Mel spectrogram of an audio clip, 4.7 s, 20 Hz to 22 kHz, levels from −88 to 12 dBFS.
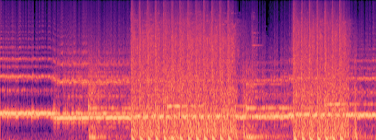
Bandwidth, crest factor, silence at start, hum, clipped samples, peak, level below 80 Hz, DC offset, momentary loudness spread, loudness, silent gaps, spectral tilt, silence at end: over 20 kHz; 2 dB; 0 s; none; 50%; 0 dBFS; -14 dBFS; 1%; 2 LU; -2 LUFS; none; -4 dB/octave; 0 s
